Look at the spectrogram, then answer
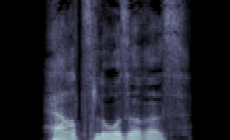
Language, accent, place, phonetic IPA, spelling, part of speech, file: German, Germany, Berlin, [ˈhɛʁt͡sˌloːzəʁəs], herzloseres, adjective, De-herzloseres.ogg
- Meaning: strong/mixed nominative/accusative neuter singular comparative degree of herzlos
